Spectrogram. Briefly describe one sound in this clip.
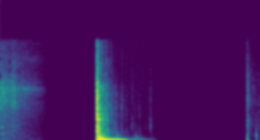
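A heavy door slams shut with a loud thud.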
